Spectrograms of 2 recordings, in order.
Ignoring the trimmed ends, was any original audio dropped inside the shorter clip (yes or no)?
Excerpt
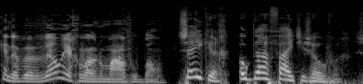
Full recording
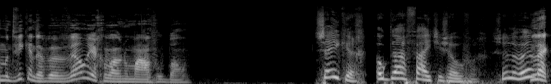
yes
